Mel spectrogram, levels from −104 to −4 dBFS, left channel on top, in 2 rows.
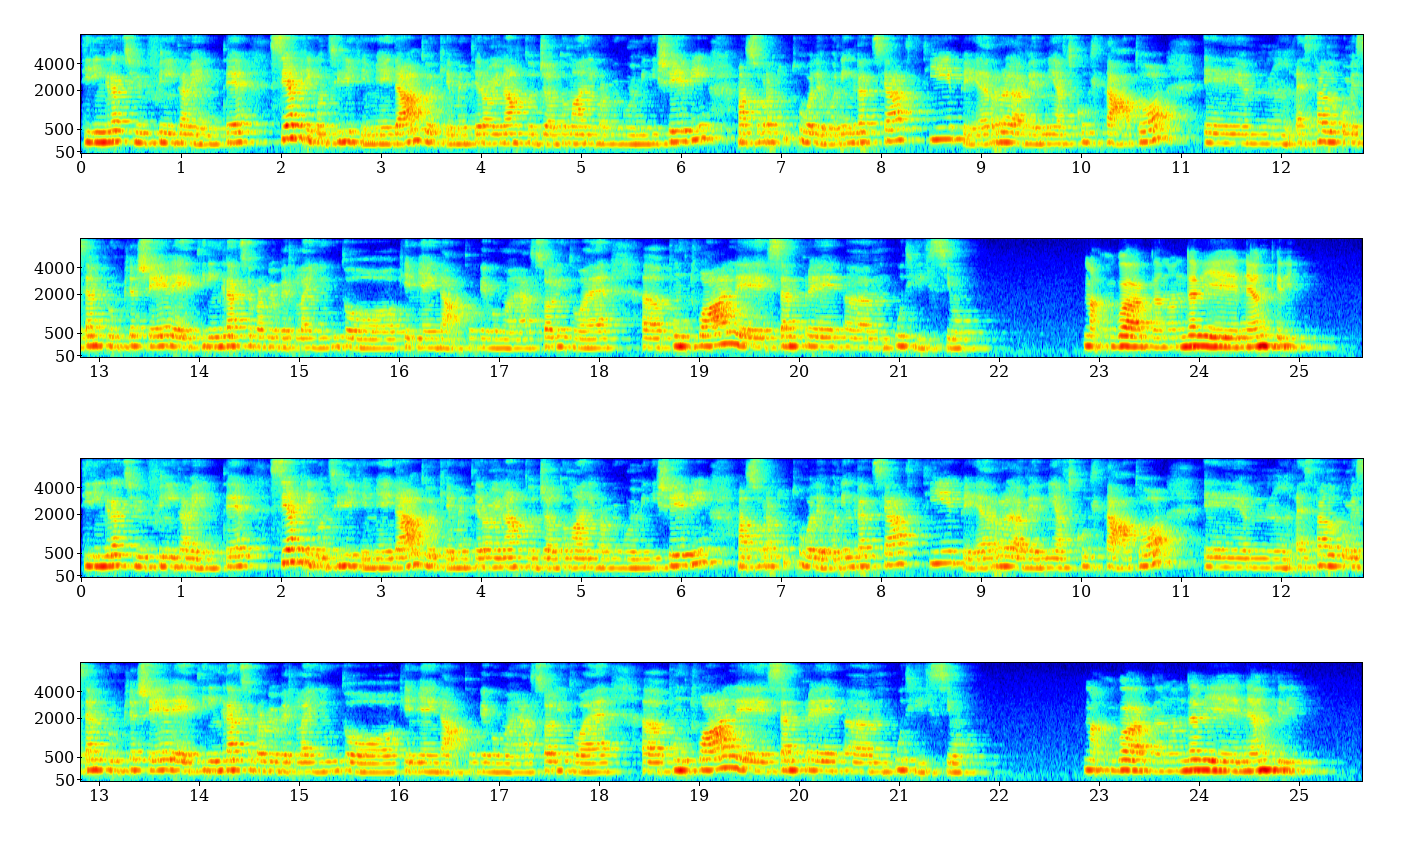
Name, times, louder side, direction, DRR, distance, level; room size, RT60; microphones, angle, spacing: voice 1, 0.0-21.6, equal, 5° left, -3 dB, 0.4 m, -27 dB
voice 2, 22.8-24.9, left 2 dB, 65° left, 4 dB, 0.4 m, -21 dB
3.3 x 2.2 x 2.4 m, 0.78 s
head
